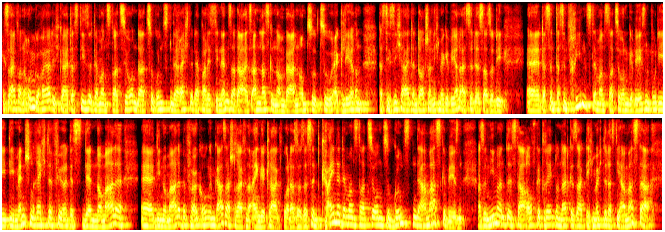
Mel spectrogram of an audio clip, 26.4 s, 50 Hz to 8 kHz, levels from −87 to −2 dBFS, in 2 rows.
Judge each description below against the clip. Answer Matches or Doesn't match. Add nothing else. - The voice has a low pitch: Matches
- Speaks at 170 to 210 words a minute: Matches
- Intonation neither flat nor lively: Matches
